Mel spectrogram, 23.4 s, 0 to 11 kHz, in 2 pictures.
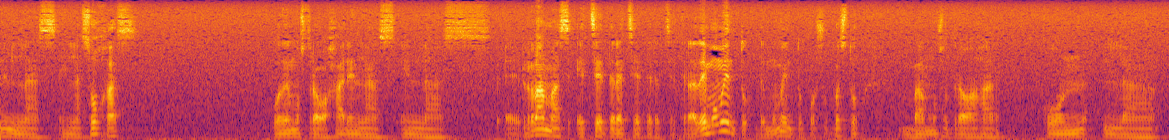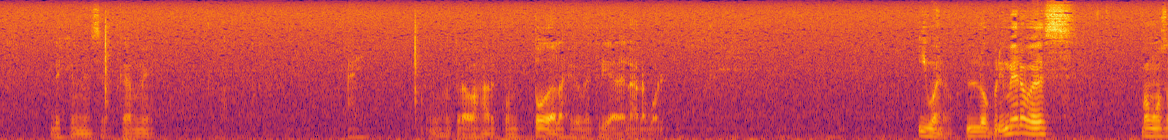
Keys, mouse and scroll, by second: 8.7-9.5 scroll up 2, 11.2-11.5 scroll up 1, 11.8 scroll down 1, 12.4-12.8 scroll up 1, 13.0-14.0 shift+middle drag, 14.3-15.2 shift+scroll up 1, 16.0-17.4 shift+middle drag, 22.7 click.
